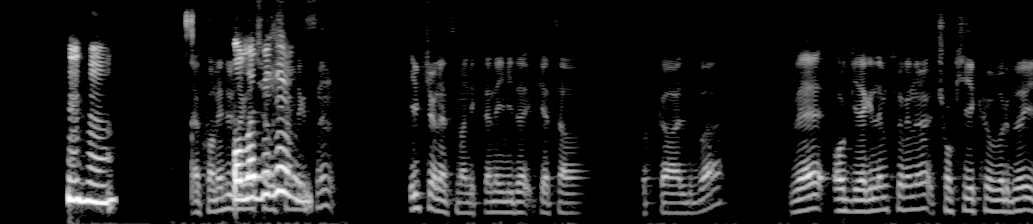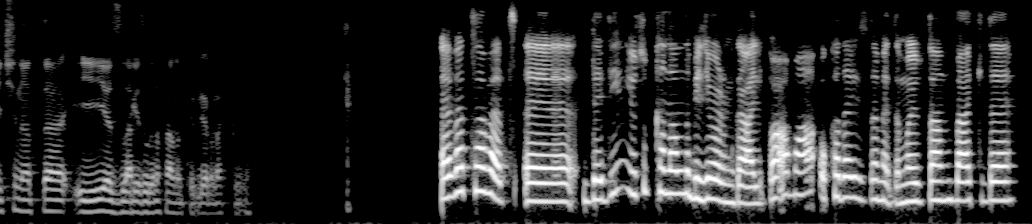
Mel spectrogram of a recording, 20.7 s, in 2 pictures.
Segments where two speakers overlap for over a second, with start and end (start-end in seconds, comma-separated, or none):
none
